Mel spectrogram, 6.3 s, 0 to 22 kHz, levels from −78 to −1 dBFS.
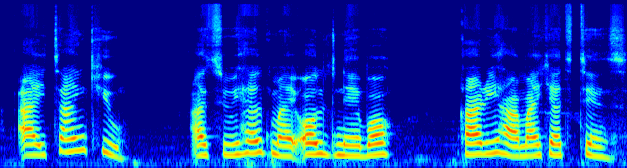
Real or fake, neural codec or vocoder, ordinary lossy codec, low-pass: real; none; none; none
